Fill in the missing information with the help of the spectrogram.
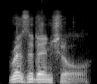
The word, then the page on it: residential: British English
